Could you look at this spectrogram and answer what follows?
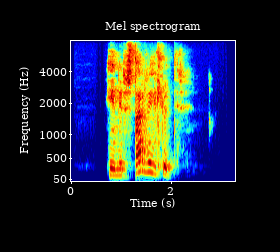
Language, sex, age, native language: Icelandic, male, 40-49, Icelandic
